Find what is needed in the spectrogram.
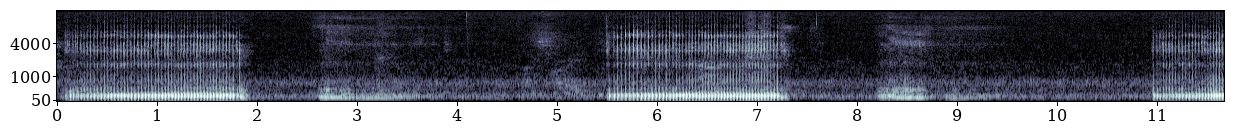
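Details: An adult dog snoring, with loud, rough snoring on each in-breath and quieter snorting on the out-breath, about 16 breaths a minute.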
